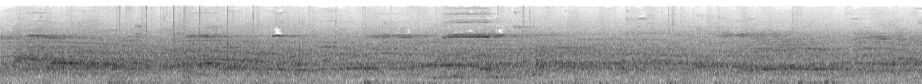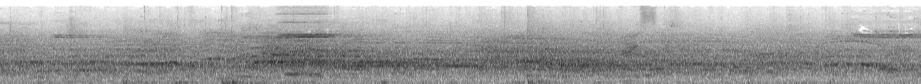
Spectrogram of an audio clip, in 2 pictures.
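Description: A crowd chatters and cheers in a large echoing hall.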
